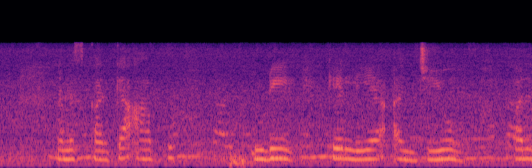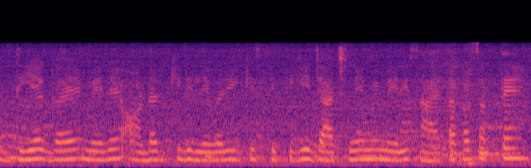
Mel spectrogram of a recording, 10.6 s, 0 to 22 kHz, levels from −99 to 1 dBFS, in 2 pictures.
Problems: constant background noise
